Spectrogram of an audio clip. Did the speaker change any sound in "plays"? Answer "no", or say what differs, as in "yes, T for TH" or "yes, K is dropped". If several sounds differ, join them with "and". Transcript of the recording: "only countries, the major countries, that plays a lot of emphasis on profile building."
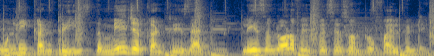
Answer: no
